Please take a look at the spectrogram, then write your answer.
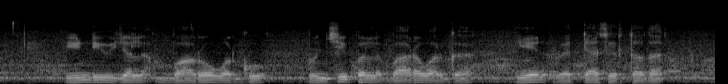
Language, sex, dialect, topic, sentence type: Kannada, male, Dharwad Kannada, banking, statement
